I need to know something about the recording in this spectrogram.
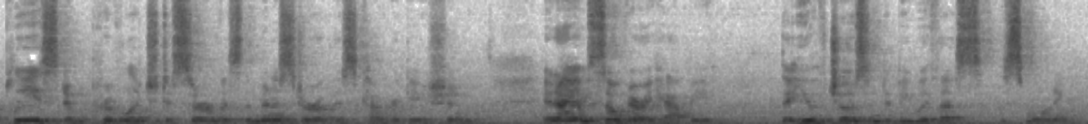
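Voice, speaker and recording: Woman minister, lowish voice, worship welcome and readings; roomy, noisy recording from a distance. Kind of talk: church welcome and solemn reading. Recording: echoey room, distant mic, clear noise.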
